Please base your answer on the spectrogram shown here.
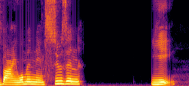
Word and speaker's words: Ee: And my mom looked it up, the pronunciation, and it said Yee, which is really weird.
